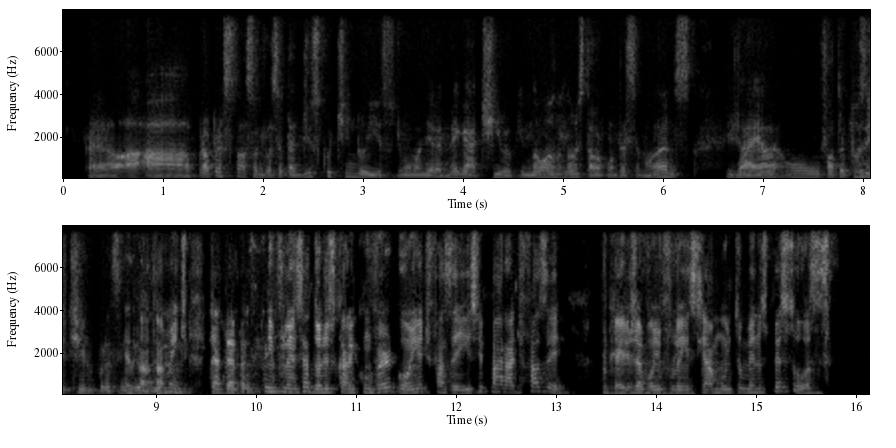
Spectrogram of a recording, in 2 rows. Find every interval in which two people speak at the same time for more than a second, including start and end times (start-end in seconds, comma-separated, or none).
none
